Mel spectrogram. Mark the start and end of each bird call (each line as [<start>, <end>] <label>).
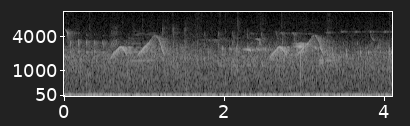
[0.00, 0.50] Apapane (Himatione sanguinea)
[0.60, 1.30] Hawaii Elepaio (Chasiempis sandwichensis)
[0.80, 1.20] Iiwi (Drepanis coccinea)
[1.20, 4.10] Apapane (Himatione sanguinea)
[2.60, 3.30] Hawaii Elepaio (Chasiempis sandwichensis)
